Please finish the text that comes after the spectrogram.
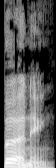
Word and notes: burning: anglais

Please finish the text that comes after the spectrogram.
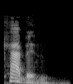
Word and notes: cabin: anglais

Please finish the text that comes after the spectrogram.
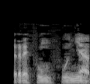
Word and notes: refunfuñar: espagnol

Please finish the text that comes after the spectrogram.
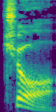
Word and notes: chore: anglais

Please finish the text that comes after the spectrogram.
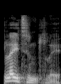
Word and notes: blatantly: anglais

